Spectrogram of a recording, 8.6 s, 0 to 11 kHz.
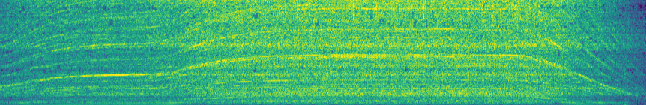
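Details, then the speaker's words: Kenwood Titanium Chef XL mixer after repair for the E29 fault (worn brushes, internal oil leak cleaned out, regreased): the motor winds up to an even, steady whir with no more spluttering, then spins down cleanly. Slight noise while the new grease works in; normal running. "Now, does that not sound a lot better? No more spluttering coming from the motor. A little bit of noise from here as that grease gets worked around. That sounds a lot better."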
